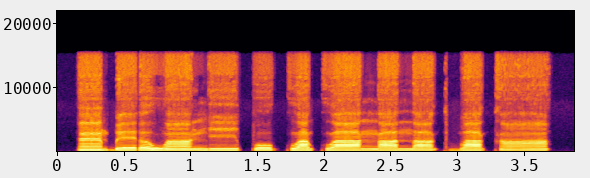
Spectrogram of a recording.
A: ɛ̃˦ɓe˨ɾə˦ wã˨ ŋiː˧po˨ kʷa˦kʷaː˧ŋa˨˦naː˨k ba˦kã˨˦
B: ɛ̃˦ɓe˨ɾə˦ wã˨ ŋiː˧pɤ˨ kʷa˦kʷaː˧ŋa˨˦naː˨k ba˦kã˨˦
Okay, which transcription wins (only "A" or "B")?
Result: A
